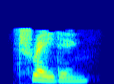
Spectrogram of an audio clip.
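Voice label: "trading", English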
